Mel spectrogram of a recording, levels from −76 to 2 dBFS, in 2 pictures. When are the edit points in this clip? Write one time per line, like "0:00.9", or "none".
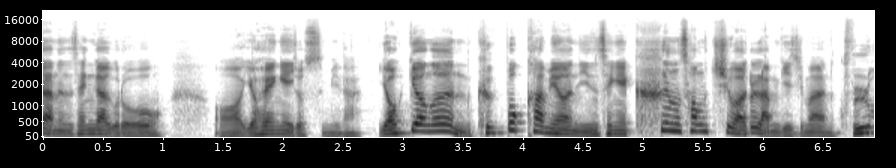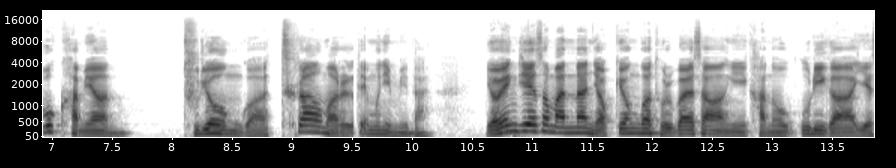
0:02.1
0:02.7
0:05.9
0:09.5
